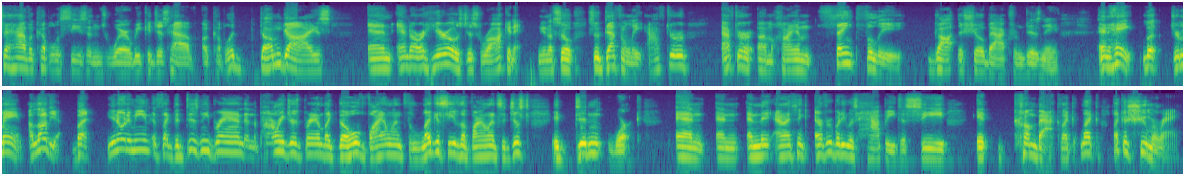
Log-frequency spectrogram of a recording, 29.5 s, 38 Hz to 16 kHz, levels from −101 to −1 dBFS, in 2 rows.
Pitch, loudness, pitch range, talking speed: 140 Hz, -15 LUFS, 120-165 Hz, 195 wpm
